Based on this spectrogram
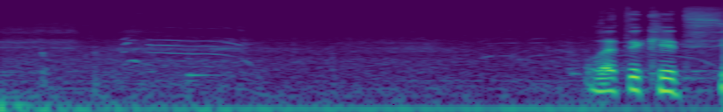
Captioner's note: boy yelling delightedly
